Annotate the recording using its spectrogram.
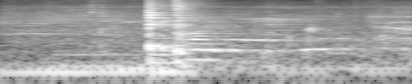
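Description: A single metallic clink of steel kitchenware about three quarters of a second in, ringing briefly before it fades.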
